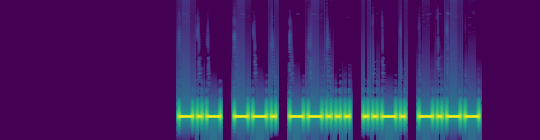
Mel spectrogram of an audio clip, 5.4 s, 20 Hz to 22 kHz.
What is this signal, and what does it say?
Morse code, heard as a keyed tone, about 26 wpm, 700 Hz. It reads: KG7FY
